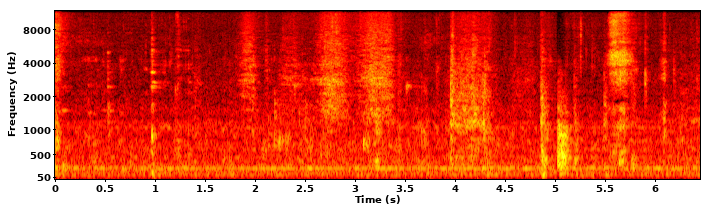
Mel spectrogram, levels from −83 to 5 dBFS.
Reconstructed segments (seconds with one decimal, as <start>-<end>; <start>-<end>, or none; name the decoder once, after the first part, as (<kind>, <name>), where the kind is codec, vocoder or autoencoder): 0.0-1.3 (vocoder, Vocos); 3.4-6.5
